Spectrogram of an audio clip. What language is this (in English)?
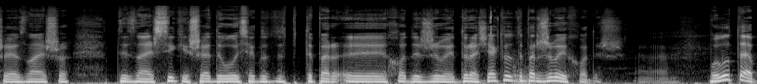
Ukrainian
